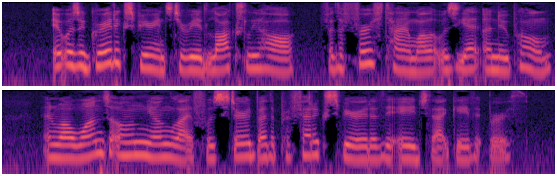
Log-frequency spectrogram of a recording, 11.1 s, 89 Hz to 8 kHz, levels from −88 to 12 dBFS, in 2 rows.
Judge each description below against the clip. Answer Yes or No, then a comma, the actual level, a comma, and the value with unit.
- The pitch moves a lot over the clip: No, average, 2.9 semitones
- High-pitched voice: Yes, high, 215 Hz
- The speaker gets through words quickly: Yes, fast, 210 wpm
